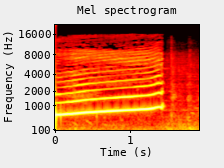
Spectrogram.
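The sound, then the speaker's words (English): A fire alarm sounds as a single loud electronic siren tone that climbs slowly in pitch for about a second and a half, then cuts off abruptly. “Oh, no, that's a fire alarm.”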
